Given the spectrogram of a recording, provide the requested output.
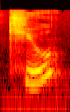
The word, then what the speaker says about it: Khiew: pronounce your last name my last name is pronounced as Q it's spelled as k-h-i-e-w and it's pronounced the same as the letter q okay so Q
